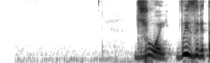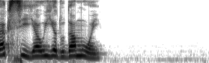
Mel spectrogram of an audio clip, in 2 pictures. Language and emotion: Russian, angry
